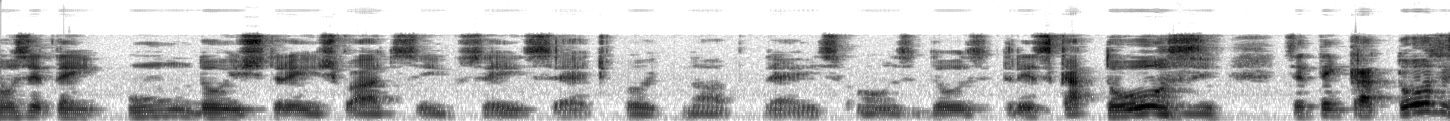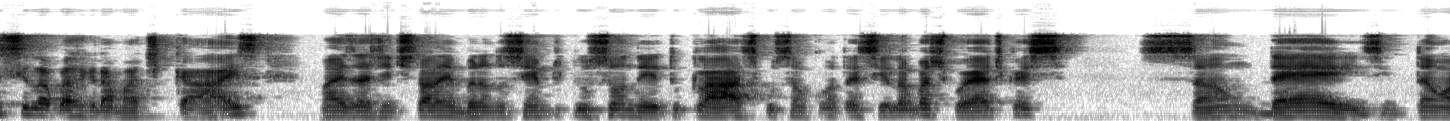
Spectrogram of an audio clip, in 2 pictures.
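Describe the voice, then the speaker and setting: A man gives a literature review lesson with a gravelly, creaky voice. He speaks directly to his students and slows down to count syllables one by one. The recording is dull and lo-fi. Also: medium pitch, a bit bright. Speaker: teacher. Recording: dull lo-fi audio.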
